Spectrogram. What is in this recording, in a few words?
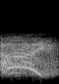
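Turkish trick, mood high, speech; War Thunder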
